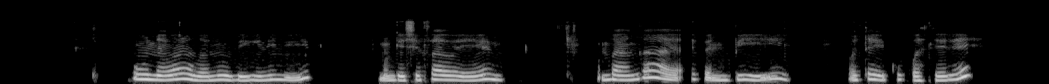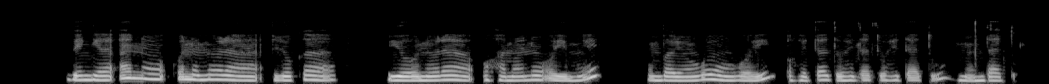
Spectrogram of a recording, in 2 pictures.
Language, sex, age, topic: Oshiwambo, female, 25-35, finance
